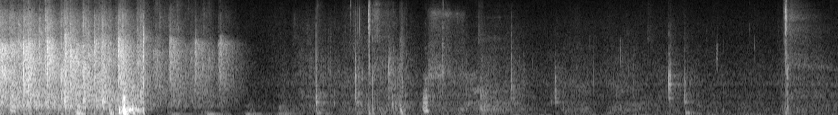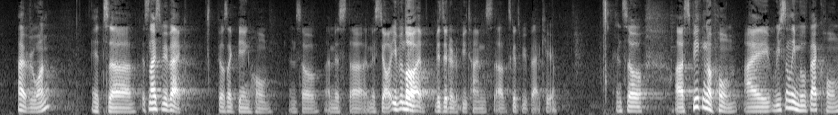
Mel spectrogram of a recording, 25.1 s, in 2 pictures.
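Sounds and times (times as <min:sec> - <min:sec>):
audience applause: 0:00.0 - 0:03.6
speech: 0:12.8 - 0:13.4, 0:14.0 - 0:21.0, 0:21.8 - 0:25.1.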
